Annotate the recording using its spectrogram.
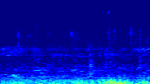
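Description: Faint, distant voices over a low, uneven rumble on the microphone, which grows to a louder bump about one and a half seconds in.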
